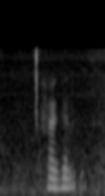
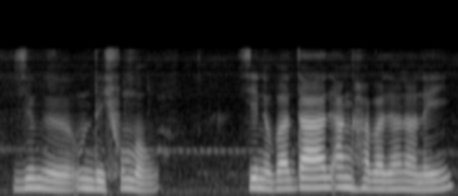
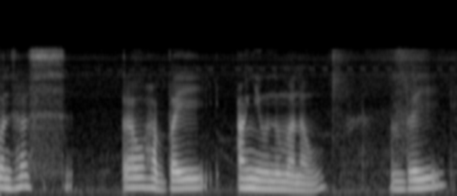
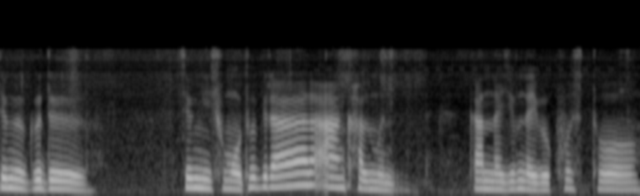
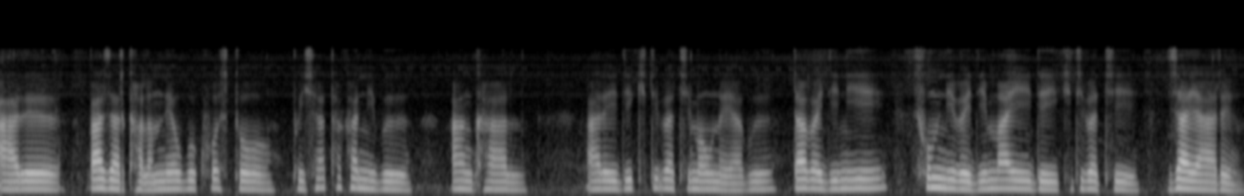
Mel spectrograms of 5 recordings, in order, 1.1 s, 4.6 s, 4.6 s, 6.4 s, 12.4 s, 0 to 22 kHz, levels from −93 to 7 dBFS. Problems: constant background noise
